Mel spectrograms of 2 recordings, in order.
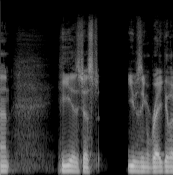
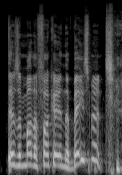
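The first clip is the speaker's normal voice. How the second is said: Sam Jackson impression. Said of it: "Sam Jackson would be like".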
